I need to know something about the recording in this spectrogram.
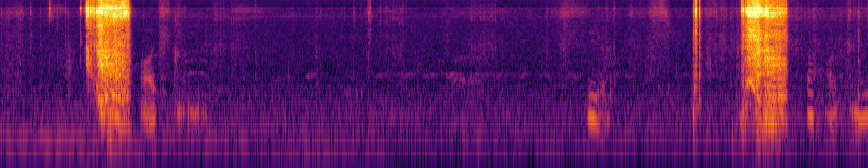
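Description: Sticky tape is pulled off a roll with a loud rasping rip.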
